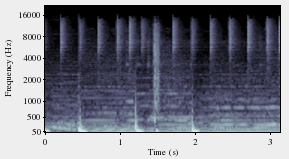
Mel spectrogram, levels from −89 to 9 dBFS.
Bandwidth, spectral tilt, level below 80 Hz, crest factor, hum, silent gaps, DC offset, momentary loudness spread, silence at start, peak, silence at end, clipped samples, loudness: 14.5 kHz; -5.5 dB/octave; -14 dBFS; 12 dB; none; none; under 0.1%; 10 LU; 0 s; 0 dBFS; 0 s; under 0.1%; -16 LUFS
